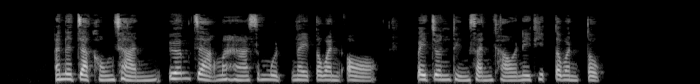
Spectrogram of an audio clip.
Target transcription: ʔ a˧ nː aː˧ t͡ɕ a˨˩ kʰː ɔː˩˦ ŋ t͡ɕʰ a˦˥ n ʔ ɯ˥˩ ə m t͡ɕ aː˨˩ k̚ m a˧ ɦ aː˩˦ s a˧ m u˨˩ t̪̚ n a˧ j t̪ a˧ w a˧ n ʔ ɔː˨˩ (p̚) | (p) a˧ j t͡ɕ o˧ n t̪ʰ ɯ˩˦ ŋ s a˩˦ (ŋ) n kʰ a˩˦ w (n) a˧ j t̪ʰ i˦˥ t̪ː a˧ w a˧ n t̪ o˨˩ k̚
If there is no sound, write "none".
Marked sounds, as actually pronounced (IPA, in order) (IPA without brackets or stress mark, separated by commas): k̚, p, none, n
